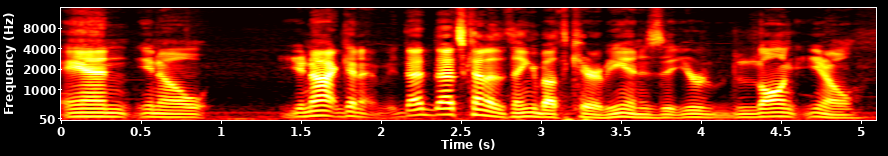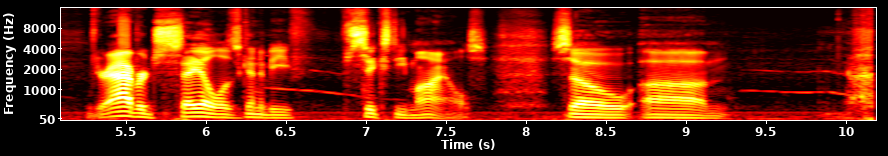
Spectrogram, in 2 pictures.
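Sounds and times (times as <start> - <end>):
speech: 0.0 - 9.4
upset cat wailing meow: 6.3 - 7.1, 9.2 - 10.1.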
